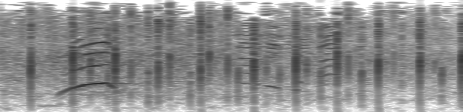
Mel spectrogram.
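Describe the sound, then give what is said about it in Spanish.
An audience in Colombia bursts into applause for a group of leaders, dense irregular claps running steadily throughout, with a rising vocal whoop or cheer briefly rising above the clapping early on. “Un fuerte, fuerte aplauso para estos grandes líderes que los tienen aquí en Colombia.”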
